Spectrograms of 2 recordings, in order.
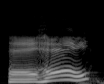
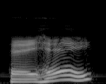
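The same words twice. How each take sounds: Both takes have the same delivery.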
